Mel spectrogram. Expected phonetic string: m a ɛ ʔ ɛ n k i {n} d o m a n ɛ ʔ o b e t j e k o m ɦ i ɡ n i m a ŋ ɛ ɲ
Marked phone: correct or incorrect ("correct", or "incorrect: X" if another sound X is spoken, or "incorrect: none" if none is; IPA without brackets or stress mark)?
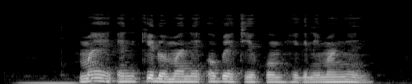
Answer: incorrect: none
